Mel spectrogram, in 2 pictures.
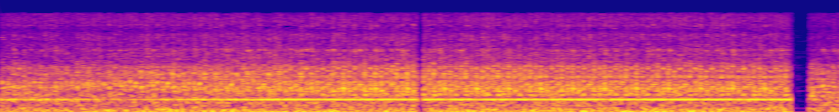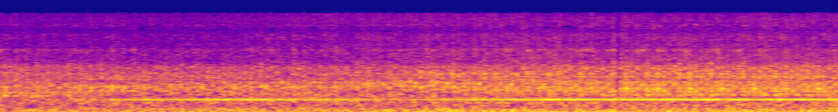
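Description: Steady engine idling sound effect, a heavy machine's running noise with a constant hum, dubbed over hand-pushed plastic toys. It drops out for an instant about six seconds in and then resumes.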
